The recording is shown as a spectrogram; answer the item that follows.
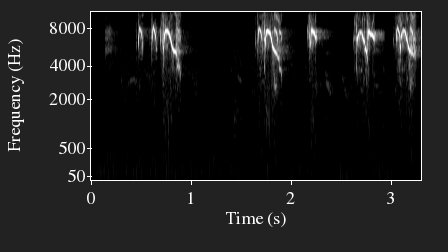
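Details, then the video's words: Sunbird chick calls, of the kind used as a lure to trap birds: very high, thin, squeaky twittered bursts in small clusters, separated by short pauses. "suara anakan burung konin dan sogon untuk pikat"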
